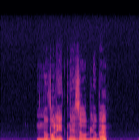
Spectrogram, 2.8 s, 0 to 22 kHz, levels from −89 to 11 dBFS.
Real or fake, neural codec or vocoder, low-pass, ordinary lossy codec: real; none; 19.8 kHz; none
